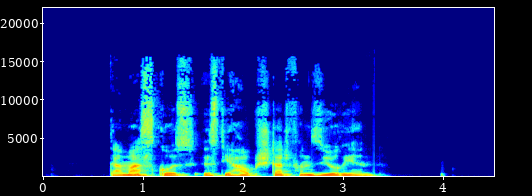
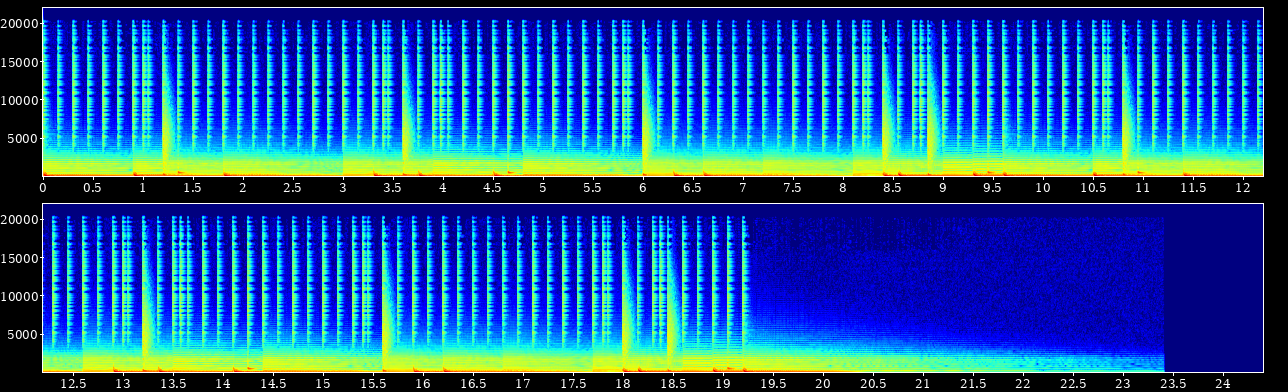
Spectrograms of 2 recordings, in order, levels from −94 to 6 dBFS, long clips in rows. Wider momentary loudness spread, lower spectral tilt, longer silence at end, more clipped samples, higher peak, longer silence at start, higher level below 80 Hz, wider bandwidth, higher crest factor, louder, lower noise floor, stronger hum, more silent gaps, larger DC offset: about the same, 8 LU vs 10 LU; about the same, -6.5 dB/octave vs -6 dB/octave; second, 1.2 s vs 3.05 s; neither; about the same, -4 dBFS vs -2 dBFS; first, 0.65 s vs 0 s; second, -62 dBFS vs -16 dBFS; second, 16 kHz vs 19 kHz; first, 20 dB vs 14 dB; second, -23 LUFS vs -17 LUFS; first, under -90 dBFS vs -53 dBFS; neither; neither; neither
